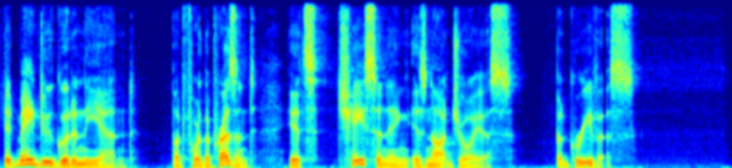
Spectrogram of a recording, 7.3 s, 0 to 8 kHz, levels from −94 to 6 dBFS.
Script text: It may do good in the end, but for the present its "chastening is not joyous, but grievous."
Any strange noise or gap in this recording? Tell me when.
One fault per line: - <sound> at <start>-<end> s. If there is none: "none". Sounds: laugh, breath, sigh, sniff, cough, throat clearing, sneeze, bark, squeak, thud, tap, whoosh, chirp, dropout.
none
